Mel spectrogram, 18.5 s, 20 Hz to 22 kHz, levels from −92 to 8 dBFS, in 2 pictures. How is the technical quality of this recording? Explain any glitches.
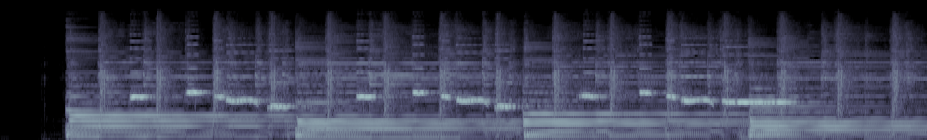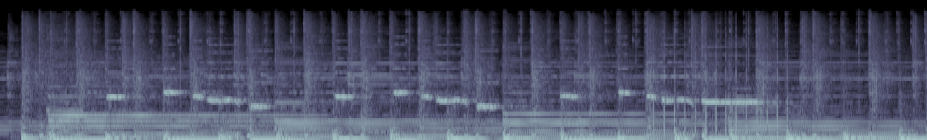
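The recording has one clear glitch near the end. From 15.81 to 17.15 s there is a train of clicks: around fifteen evenly spaced pops at about 9.7 per second, peaking roughly 15 dB above the signal. The likely cause is electrical interference or a faulty connection or power supply injecting repeated pulses. It sounds like steady ticking over the audio. A waveform shows thin spikes at regular intervals, and a spectrogram shows matching full-height vertical lines.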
